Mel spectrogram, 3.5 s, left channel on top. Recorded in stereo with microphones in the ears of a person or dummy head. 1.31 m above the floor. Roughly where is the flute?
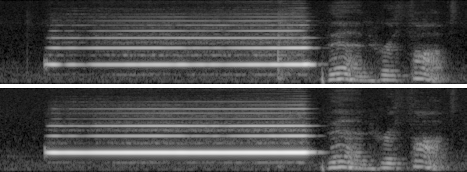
Centre.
